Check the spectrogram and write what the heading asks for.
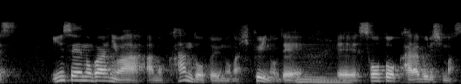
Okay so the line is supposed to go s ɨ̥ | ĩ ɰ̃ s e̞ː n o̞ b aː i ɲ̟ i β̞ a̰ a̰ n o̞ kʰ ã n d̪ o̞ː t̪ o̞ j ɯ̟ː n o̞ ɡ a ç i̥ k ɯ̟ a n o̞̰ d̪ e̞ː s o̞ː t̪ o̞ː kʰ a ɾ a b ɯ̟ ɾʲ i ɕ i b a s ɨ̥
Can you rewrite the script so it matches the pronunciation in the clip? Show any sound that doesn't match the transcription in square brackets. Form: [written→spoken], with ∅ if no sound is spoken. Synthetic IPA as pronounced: s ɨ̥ | ĩ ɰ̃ s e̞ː n o̞ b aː i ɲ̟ i β̞ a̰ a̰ n o̞ kʰ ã n d̪ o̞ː t̪ o̞ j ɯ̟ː n o̞ ɡ a ç i̥ k ɯ̟ [a→i] n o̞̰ d̪ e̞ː s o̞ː t̪ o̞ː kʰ a ɾ a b ɯ̟ ɾʲ i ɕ i [b→m] a s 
